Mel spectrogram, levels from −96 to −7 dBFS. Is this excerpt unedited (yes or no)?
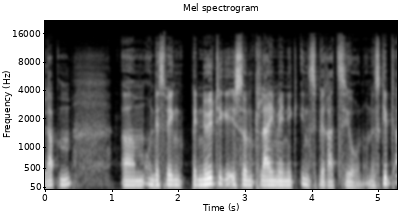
yes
